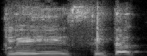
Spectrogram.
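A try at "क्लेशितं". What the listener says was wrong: খুব ভালো, খালি ক্লেশিত হবে তালবস্য। একদম শুরুতে মায়া, হ্যাঁ স তালবস্য। ক্লেশিত।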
